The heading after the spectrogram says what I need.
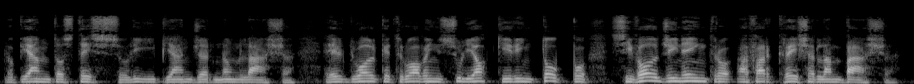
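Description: A man giving a measured, solemn recitation of epic verse. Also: fairly even intonation, no room sound, clean studio sound. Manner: measured and solemn, dropping low on grave lines. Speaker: reader.

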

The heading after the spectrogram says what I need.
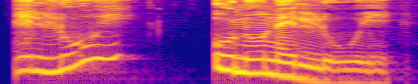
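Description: A woman's voice: mid-range voice, wildly swooping pitch, takes it slowly, mellow, breathy edge, full character voice. A woman voicing a frightened young female captive who speaks in a trembling, urgent way. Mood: fearful.

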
